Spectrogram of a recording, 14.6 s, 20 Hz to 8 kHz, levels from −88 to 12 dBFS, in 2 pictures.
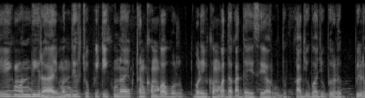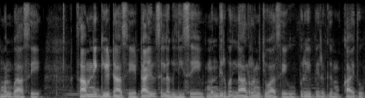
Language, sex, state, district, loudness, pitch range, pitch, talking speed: Halbi, male, Chhattisgarh, Bastar, -29 LUFS, 125-140 Hz, 130 Hz, 155 wpm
